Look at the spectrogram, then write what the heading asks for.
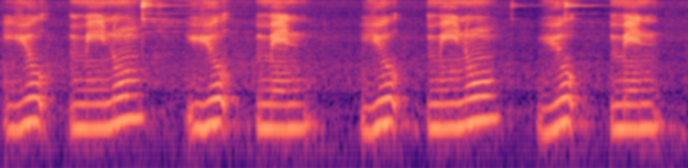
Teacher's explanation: یہ حمزہ ہے اور ساکن ہے تو ہم اس کو جھٹکے سے پڑھیں گے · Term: حمزہ ساکن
